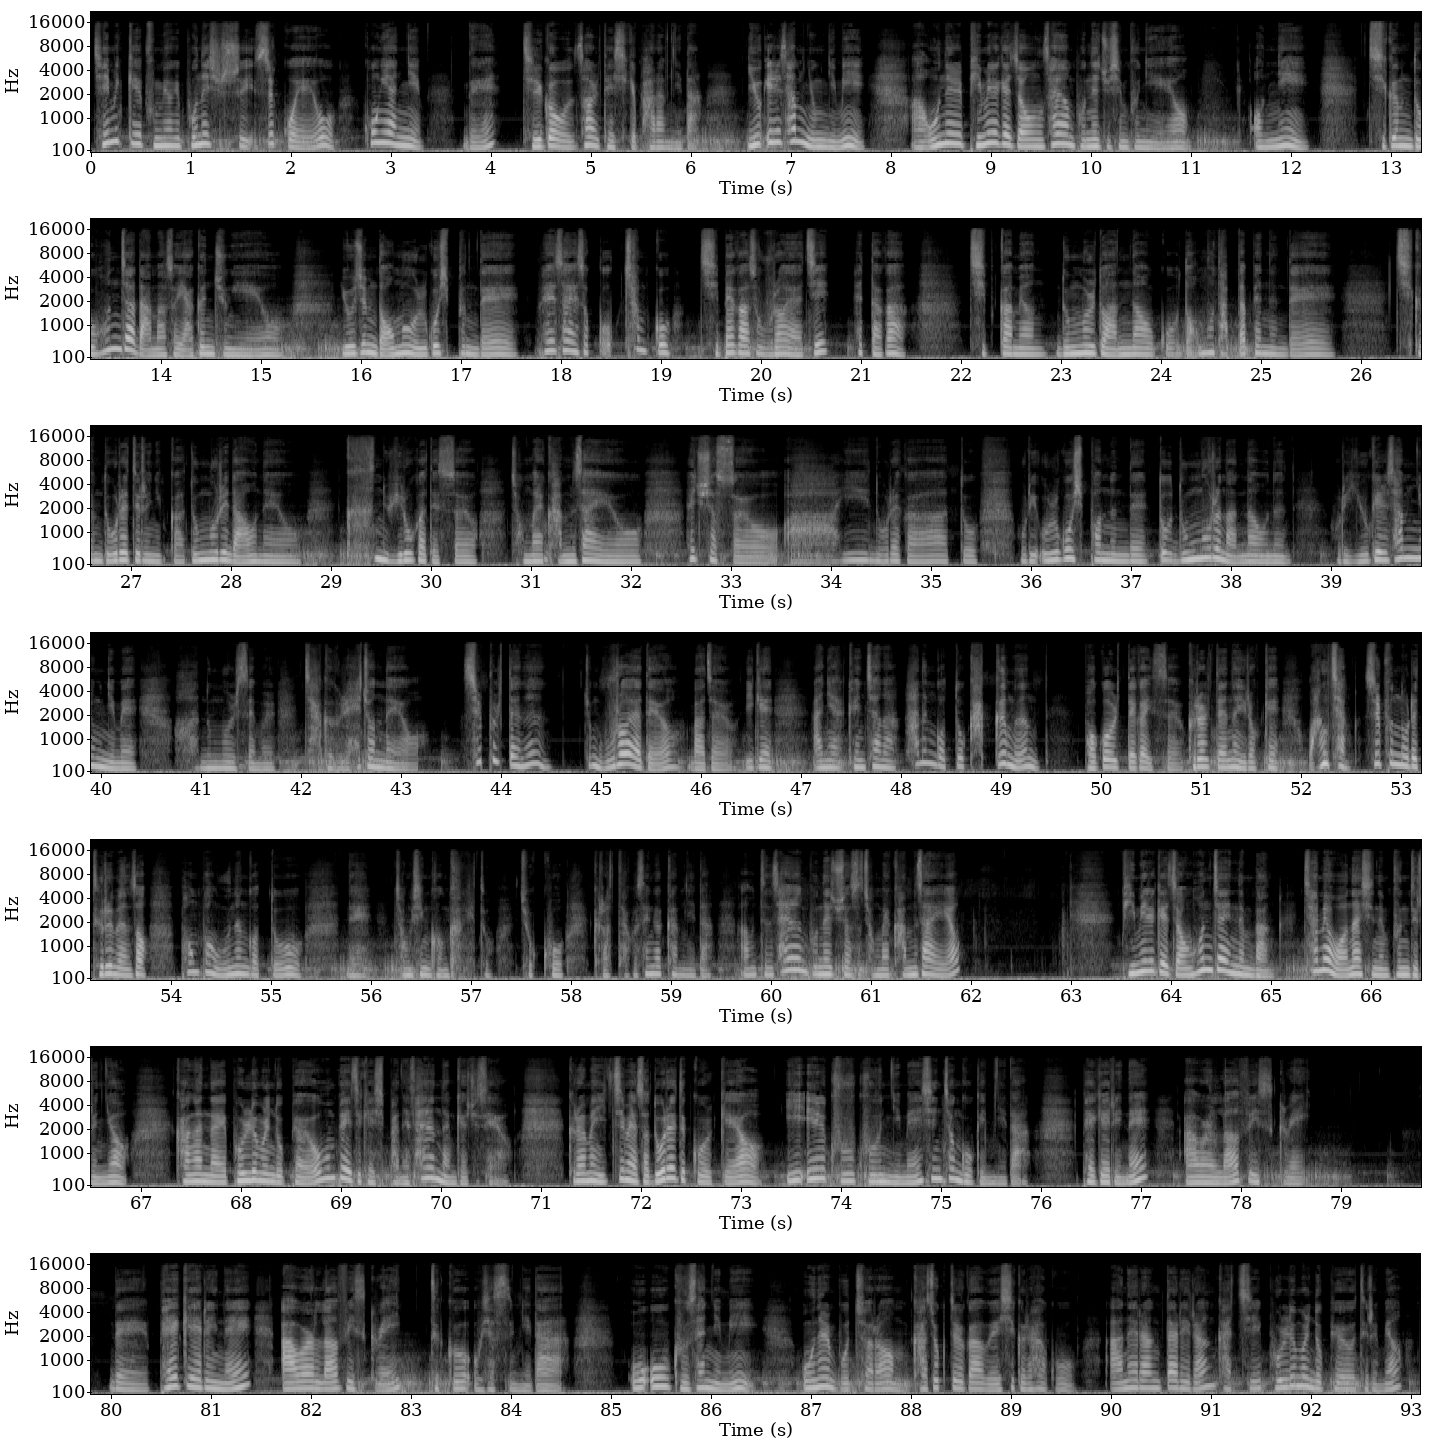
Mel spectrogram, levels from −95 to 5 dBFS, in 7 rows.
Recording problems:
low rumble; noticeable; throughout; 20 dB below the speech

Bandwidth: 15.5 kHz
